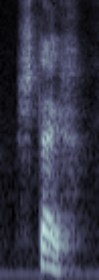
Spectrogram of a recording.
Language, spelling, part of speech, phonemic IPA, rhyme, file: Dutch, stijg, noun / verb, /stɛi̯x/, -ɛi̯x, Nl-stijg.ogg
- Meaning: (noun) 1. an inflammation of the eyelid, sty 2. a set of twenty, a score (usually said of eggs); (verb) inflection of stijgen: first-person singular present indicative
